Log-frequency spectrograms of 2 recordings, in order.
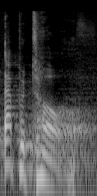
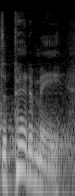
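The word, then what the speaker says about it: epitome: them with other people words like uh like epitone which is actually pronounced epitomy or like Epiphany which is actually pronounced Epiphany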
